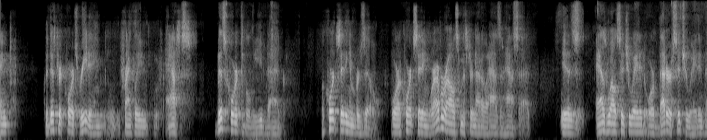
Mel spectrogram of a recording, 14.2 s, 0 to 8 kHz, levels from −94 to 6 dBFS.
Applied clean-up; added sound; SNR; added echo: neural mask model Resemble Enhance denoiser.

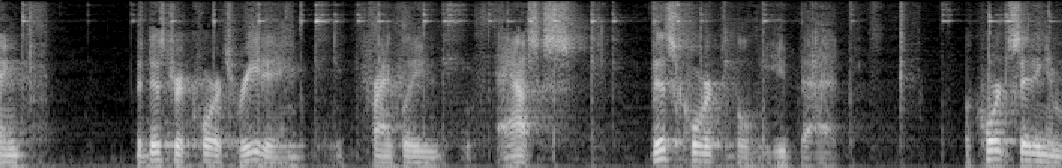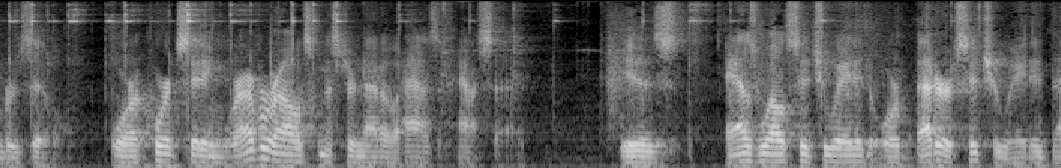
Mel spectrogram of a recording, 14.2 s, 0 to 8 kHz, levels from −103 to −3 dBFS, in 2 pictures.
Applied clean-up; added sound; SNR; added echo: neural mask model RNNoise.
